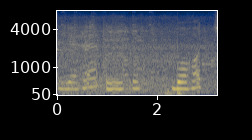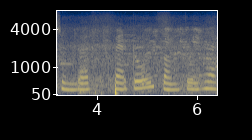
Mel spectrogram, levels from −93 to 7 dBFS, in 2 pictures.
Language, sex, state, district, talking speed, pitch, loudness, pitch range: Hindi, female, Madhya Pradesh, Umaria, 65 wpm, 230 Hz, -22 LUFS, 210-240 Hz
